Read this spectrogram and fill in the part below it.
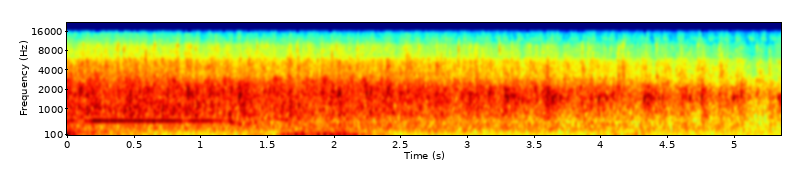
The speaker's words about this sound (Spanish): Si yo fuera tú, le daría un aplauso fuerte al Señor.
